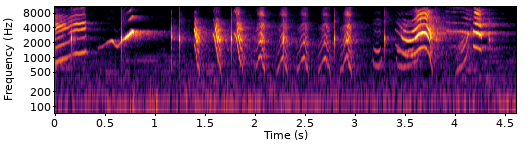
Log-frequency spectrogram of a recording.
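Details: Pet Indian ringneck parakeet giving a rapid run of squeaky, high chirps and short whistled notes with rising and falling slurs. A few shriller upslurred squawks at the start and end, in a quiet indoor setting.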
